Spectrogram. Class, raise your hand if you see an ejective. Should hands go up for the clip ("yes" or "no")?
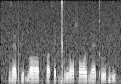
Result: yes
